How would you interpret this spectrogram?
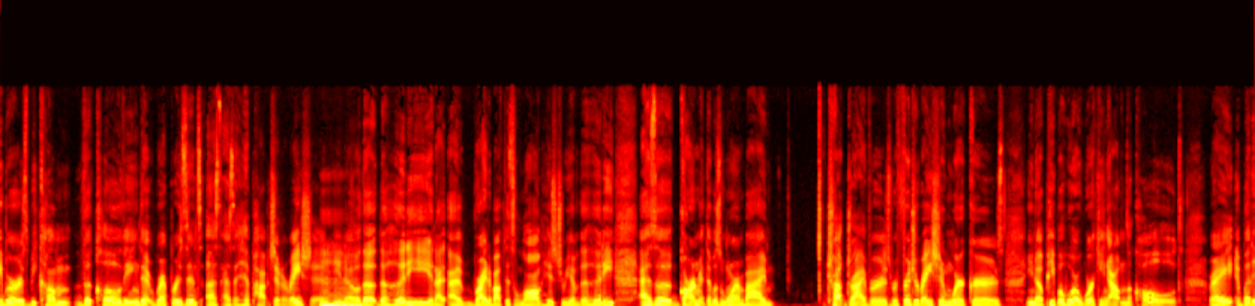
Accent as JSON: {"language": "English", "region": "Indiana", "country": "United States", "tie": "born or raised there", "said": "I mean, I grew up in Indiana. But all my family is from the South."}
